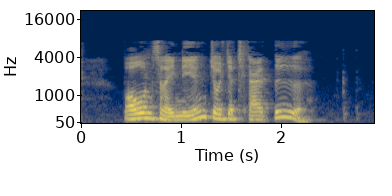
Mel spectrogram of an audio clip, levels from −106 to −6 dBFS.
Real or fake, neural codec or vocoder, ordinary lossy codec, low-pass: real; none; MP3, 64 kbps; 7.2 kHz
